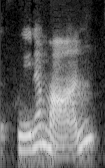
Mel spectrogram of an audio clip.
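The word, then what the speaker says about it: Kouign-amann: So my favorite pastry is the Queen Amman. This is spelled way differently than it's pronounced, and if you see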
